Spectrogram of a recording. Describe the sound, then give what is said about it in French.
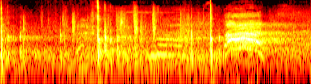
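Quick, irregular footsteps of ball kids shuffling back into position just in front of the ambient microphones on a tennis court during a match between Sabalenka and Svitolina, sharp scuffs with a brief high shoe squeak near the end, over faint murmuring voices. “Les appuis que vous entendez, ce sont les ramasseurs de balles qui se replacent juste devant les micros d'ambiance qui vous permettent de vivre pleinement cette rencontre sur Sound for All.”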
